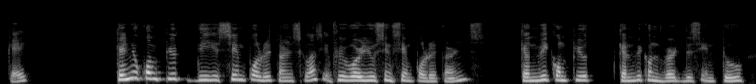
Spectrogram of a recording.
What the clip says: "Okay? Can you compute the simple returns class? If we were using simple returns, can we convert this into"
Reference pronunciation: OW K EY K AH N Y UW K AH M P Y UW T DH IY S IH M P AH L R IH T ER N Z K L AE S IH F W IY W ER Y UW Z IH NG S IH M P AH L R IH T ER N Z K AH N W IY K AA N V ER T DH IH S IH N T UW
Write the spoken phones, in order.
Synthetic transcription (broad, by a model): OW K EY K AH N Y UW K AH M P Y UW T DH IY S IH M P AH L R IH T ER N S K L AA S IH F W IY W ER Y UW S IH NG S IH M P AH L R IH T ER N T K AH N W IY K AA N V ER T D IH S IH N T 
